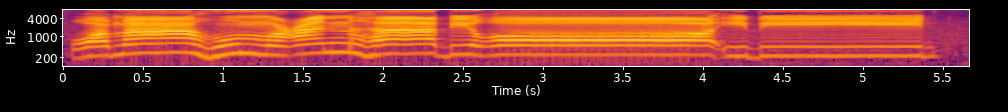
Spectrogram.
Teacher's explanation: کیونکہ حروف مدہ جو کہ الف مدہ ہے، حروف مدہ کے بعد حمزہ اسی کلمے میں ہے، اس وجہ سے اس مد کو مد متصل اور مد واجب کہیں گے، اور اس مد کو 4 الف کے برابر کھینچ کر پڑھیں گے، نہ اس سے کم اور نہ ہی اس سے زیادہ۔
